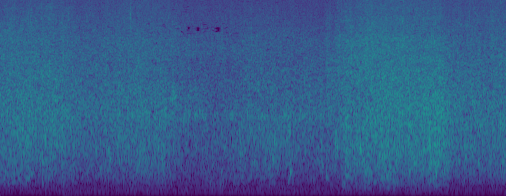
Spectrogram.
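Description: Sea waves washing: a steady rush that swells louder about four seconds in.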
